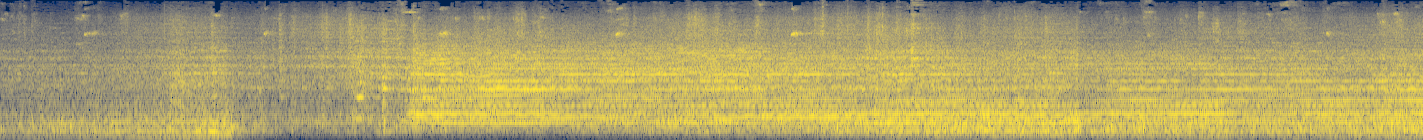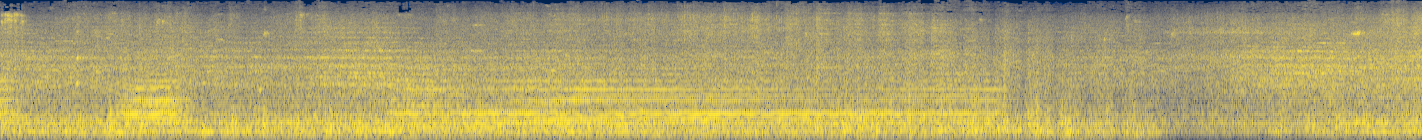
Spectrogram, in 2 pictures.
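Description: Empty coal hopper cars rolling past with a steady clatter of wheels over the rails. Over it a multi-note locomotive air horn sounds one long blast of about ten seconds, a short toot, then another long blast.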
